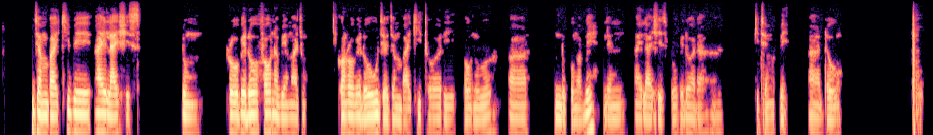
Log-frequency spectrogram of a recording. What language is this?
Fula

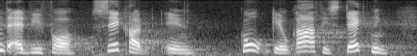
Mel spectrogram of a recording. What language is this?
Danish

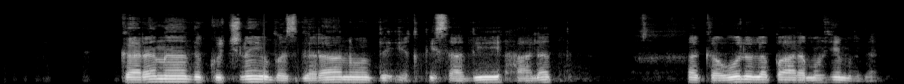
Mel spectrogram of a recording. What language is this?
Pashto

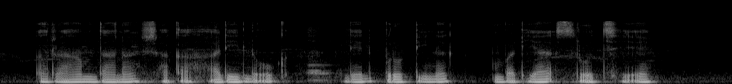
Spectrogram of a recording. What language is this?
Maithili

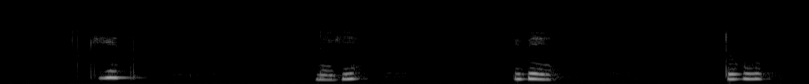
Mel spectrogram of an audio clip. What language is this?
Kalenjin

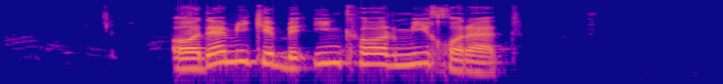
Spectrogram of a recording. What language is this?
Persian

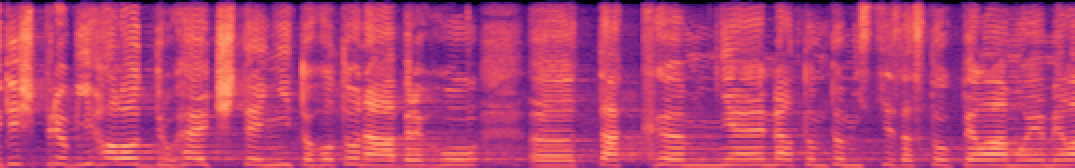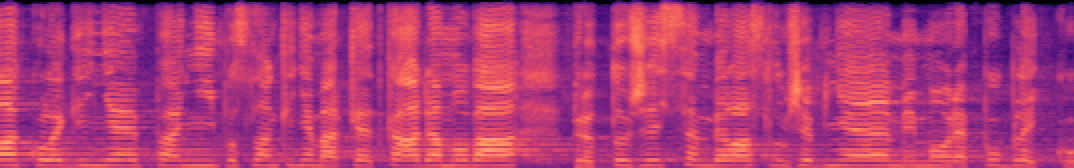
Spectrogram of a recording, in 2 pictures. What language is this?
Czech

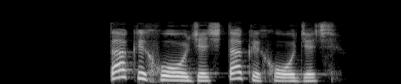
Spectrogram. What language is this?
Belarusian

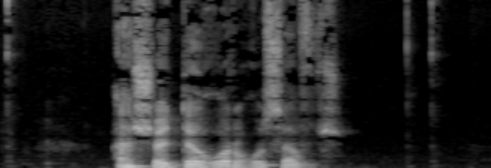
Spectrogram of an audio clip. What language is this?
Kabardian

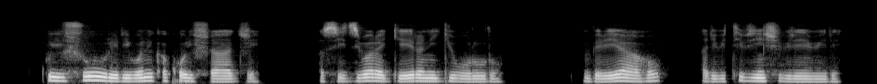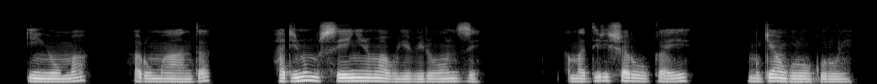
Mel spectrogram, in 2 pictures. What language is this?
Rundi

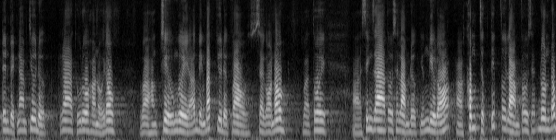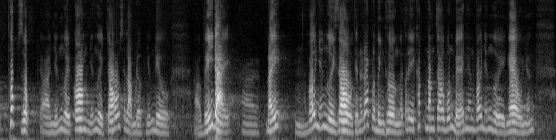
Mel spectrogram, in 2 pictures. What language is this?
Vietnamese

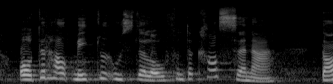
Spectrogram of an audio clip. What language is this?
Swiss German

